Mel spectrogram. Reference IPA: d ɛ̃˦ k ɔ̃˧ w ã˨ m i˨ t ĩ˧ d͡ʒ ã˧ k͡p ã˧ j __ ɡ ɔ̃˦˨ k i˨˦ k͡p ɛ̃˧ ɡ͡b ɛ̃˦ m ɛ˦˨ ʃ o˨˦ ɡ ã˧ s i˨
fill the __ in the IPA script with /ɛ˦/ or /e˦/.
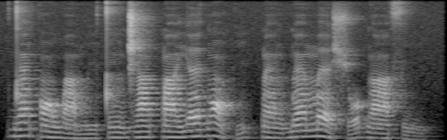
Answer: ɛ˦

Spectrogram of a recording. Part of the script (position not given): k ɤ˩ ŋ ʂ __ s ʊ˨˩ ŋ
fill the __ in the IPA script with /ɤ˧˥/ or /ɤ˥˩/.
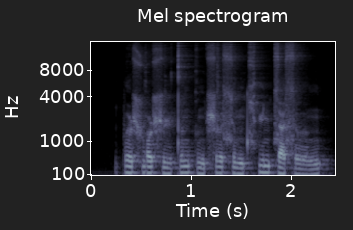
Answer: ɤ˥˩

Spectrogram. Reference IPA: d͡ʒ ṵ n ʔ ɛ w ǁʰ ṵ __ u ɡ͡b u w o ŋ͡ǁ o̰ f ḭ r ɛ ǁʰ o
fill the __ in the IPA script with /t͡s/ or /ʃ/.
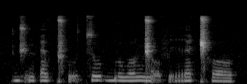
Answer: t͡s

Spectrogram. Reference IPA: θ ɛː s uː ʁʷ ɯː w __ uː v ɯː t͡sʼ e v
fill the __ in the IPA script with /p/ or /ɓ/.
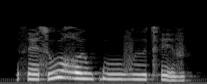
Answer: ɓ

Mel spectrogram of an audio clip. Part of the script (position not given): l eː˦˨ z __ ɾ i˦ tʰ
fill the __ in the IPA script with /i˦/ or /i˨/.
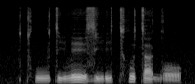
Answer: i˨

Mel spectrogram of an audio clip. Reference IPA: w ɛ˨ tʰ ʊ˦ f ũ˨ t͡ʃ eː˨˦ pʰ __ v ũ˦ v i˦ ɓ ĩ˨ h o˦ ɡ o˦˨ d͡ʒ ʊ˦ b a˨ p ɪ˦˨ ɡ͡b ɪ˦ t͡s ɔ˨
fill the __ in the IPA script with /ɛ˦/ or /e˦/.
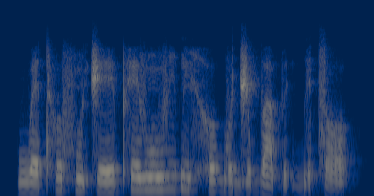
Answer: e˦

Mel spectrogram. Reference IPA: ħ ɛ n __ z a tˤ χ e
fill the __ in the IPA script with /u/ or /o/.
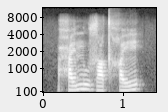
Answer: u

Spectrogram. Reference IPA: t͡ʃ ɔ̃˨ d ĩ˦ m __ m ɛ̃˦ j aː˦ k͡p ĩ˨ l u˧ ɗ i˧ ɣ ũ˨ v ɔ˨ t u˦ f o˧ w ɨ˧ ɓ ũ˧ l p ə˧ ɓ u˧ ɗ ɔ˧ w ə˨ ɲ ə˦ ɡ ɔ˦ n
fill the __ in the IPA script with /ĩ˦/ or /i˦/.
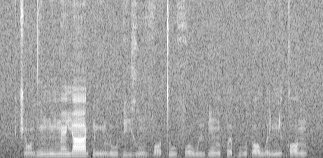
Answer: ĩ˦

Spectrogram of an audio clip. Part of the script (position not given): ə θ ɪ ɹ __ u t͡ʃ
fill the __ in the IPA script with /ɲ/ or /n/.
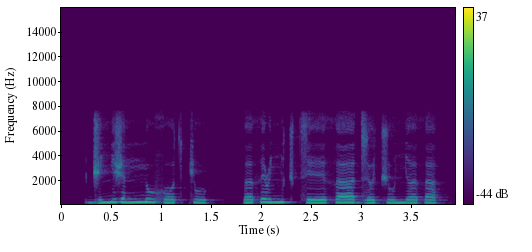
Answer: ɲ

